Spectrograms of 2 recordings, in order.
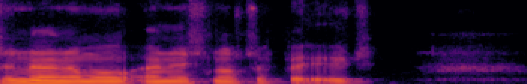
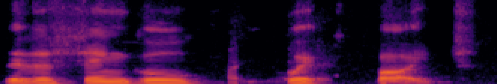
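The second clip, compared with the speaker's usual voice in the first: slow, deliberate riddle reading. Real, not acted. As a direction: read it out slowly, phrase by phrase with pauses. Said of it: "I'll say it slowly as I can".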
